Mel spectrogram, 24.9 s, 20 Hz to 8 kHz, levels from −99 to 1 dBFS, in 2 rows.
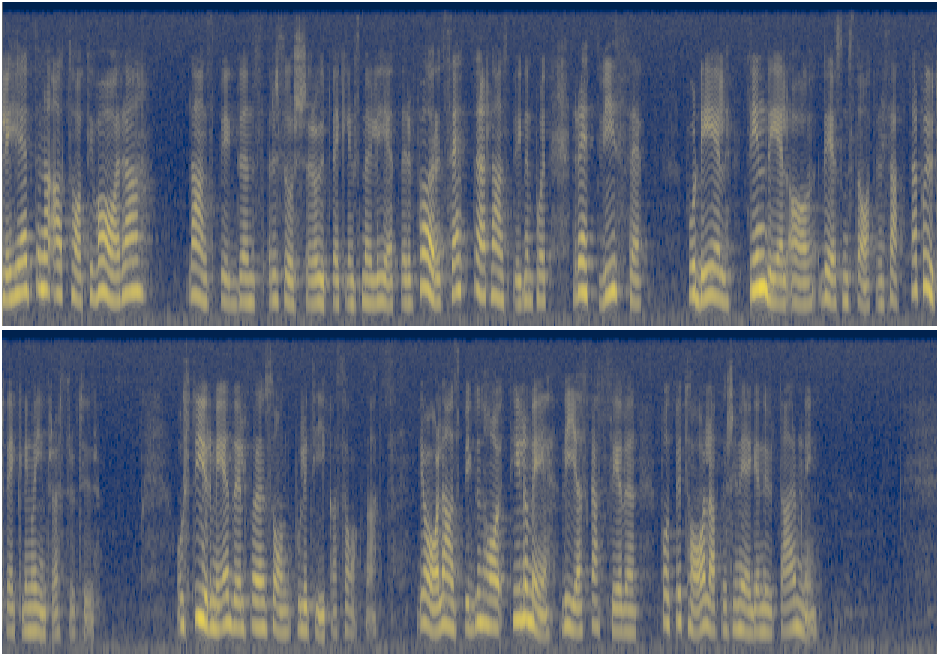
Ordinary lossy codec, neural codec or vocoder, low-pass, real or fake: none; none; 7.2 kHz; real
